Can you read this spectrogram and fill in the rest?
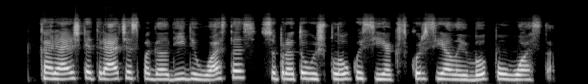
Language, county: Lithuanian, Kaunas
